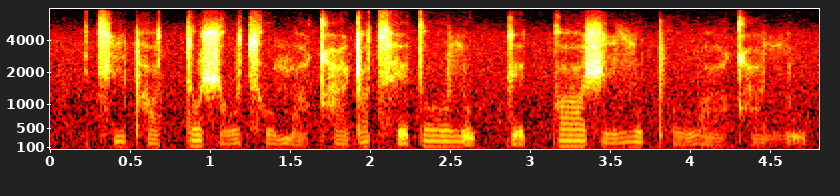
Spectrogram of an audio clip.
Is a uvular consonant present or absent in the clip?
present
